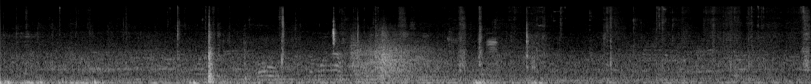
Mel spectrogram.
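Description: Footsteps on pavement, then a van's door latch clicking open and rummaging inside the cab, with a few sharp clicks and a brief rustle.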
